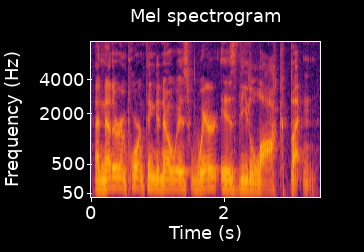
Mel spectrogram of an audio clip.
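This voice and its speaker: A man's voice: mid-range voice, steady tone, moderate pace. A man giving a casual, plain-spoken instructional demonstration in a conversational way. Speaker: kayak fishing instructor.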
